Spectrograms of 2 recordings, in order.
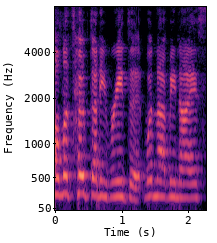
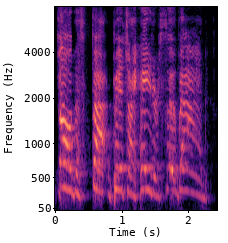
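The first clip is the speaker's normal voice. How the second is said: louder, higher hammed-up rant; mock furious yell breaking into laughter; mock outburst; 7 semitones higher, 3 dB louder than usual. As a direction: imitate someone flipping out, half laughing. Voices her flipping out at them.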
